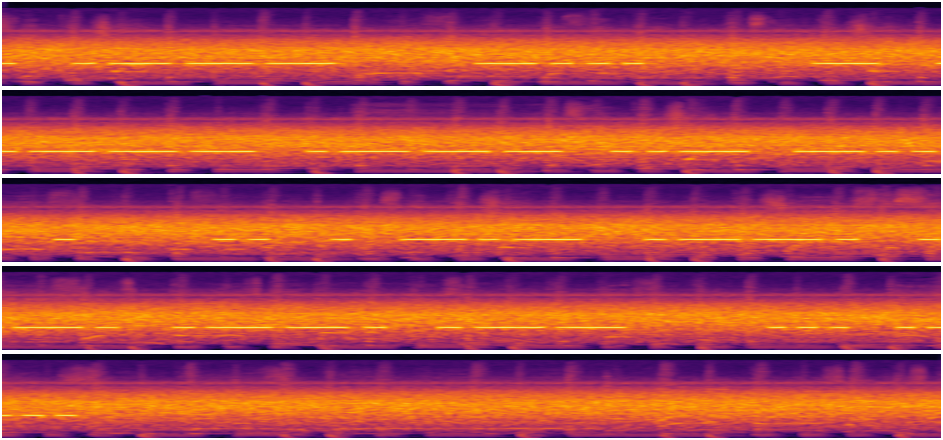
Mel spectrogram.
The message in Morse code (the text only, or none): … B TJJUDE IEKPRPW SH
